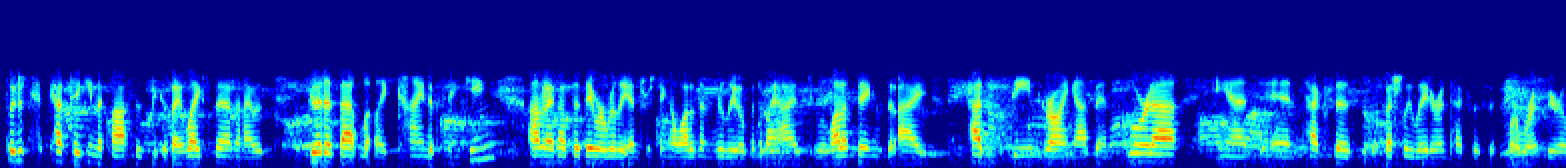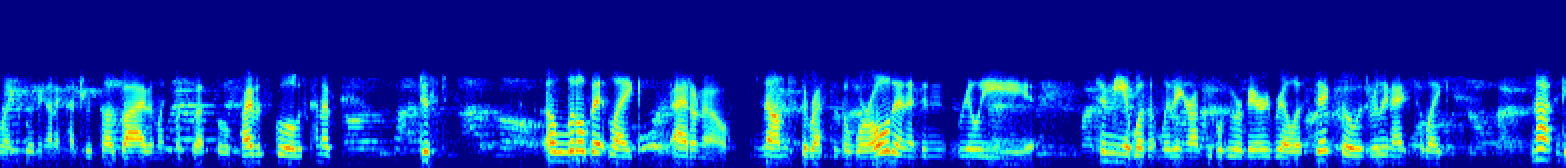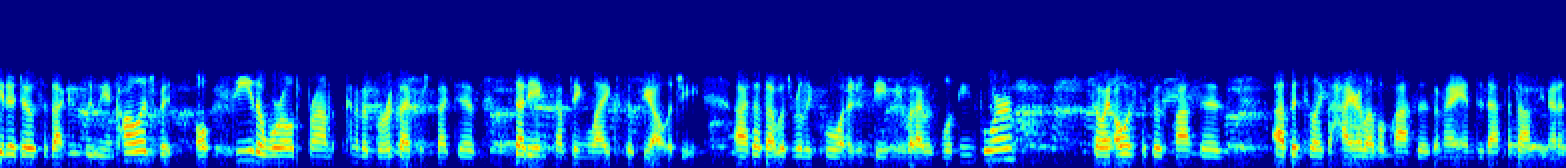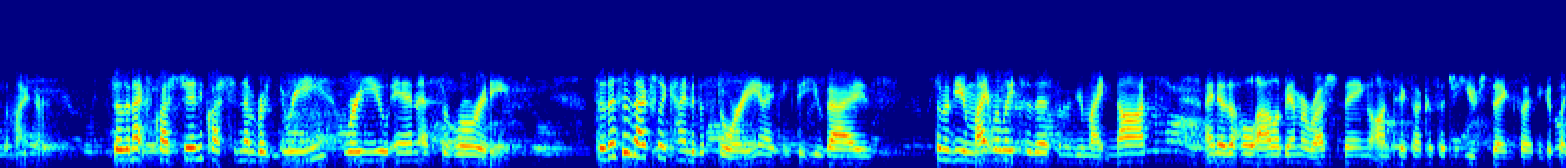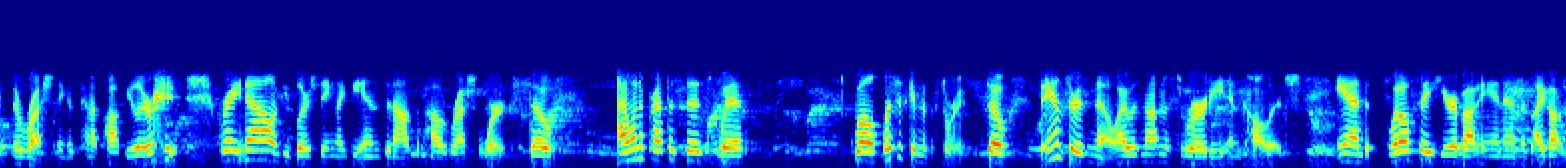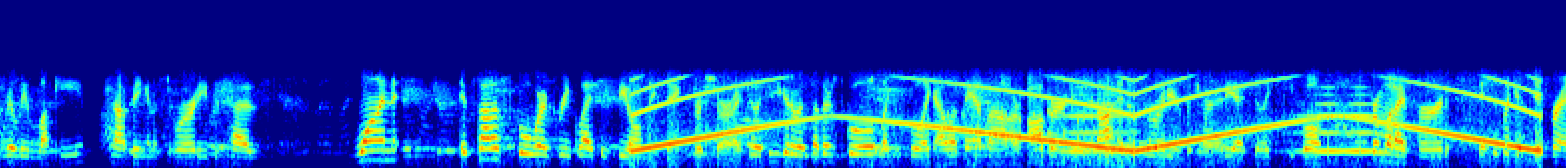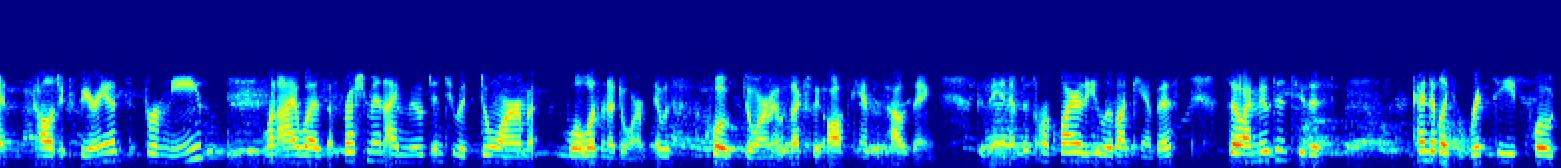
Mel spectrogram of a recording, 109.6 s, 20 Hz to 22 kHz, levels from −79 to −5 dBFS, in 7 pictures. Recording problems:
phone-call audio
background chatter; noticeable; throughout; 2 voices, 15 dB below the speech
siren; loud; from 1:25 to 1:34; peak 7 dB above the speech

